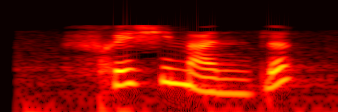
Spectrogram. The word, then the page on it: freschi Màndle: Bas Rhin; Herrlisheim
